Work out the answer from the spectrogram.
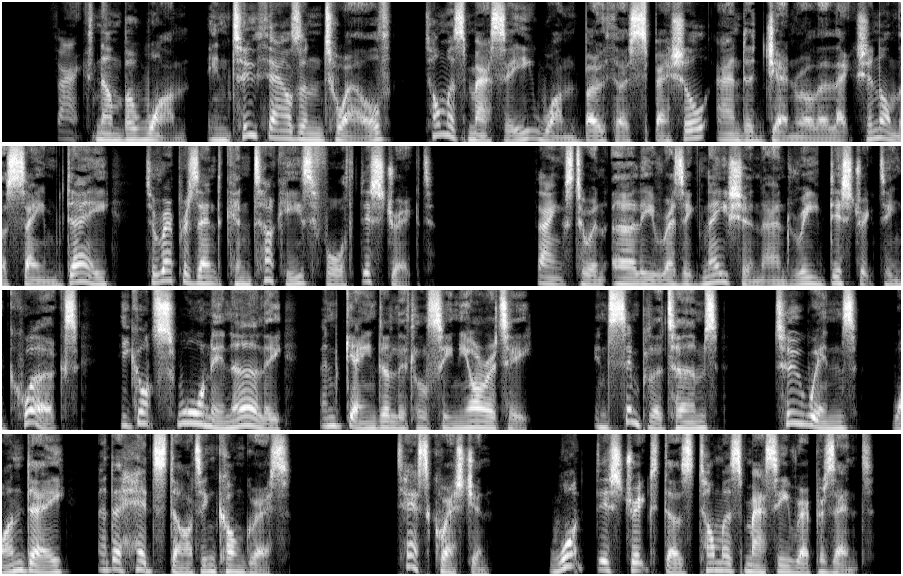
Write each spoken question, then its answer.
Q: What district does Thomas Massie represent?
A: Kentucky's 4th District.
